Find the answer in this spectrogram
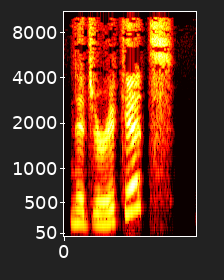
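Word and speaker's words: Netjerikhet: So today's focus, Djoser, for example, had the Horus name of Njeriket. I've also consulted people and heard it pronounced Njeriket. Very subtle, but different.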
